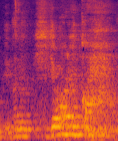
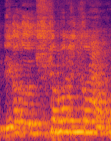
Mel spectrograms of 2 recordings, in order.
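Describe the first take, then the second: First: A hint of a vicious snarled threat; cursing threat. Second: Higher, hammed-up threatening yell; mock villainess threat. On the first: Jezebel cursing Elijah with a mild snarled threat. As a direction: spit the threat like a furious queen. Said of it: "막 욕하면서 막". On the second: Teacher mocking a woman's threat to shame the boys. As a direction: shout the threat like a cartoon villainess. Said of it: "여자가 막 이렇게".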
